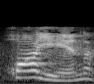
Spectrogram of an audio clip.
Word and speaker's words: 华严: 华严呢，这个华呢应当念成花啊，开花了啊，开花结果。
